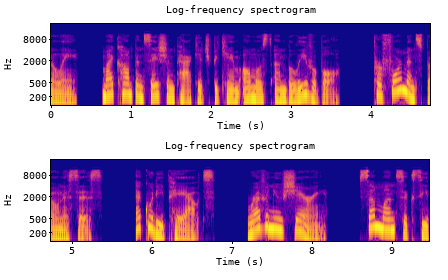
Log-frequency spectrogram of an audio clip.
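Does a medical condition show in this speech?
No.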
